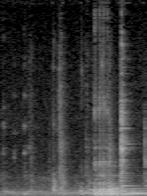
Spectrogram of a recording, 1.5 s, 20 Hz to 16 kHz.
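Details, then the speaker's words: 1976 Williams Aztec electro-mechanical pinball with ball count not advancing and games starting as 2-player; after ball is fired, quiet pause then bursts of mechanical clicks and clatter as the game struggles, then steps through its reset cycle. "so we'll fire the ball it's having trouble resetting the game and oh"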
